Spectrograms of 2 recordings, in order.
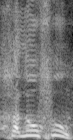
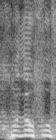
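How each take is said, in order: First: The first vowel is an 'a' sound. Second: The first vowel is a 'u' sound. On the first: The speaker calls it wrong. "খালুফ পড়েছেন ফাতাহার সঙ্গে" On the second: The speaker calls it right. "জাম্মার সঙ্গে পড়াটাই সব থেকে বেটার"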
